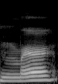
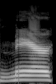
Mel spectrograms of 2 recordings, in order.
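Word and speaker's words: mer: like a myr man I always thought it was myr but the audiobook pronounces that as May so we're going to go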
